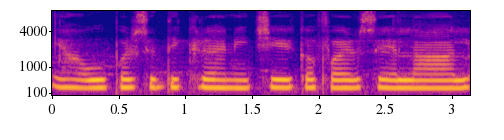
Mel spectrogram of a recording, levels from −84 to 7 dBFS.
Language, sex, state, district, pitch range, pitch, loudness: Hindi, female, Bihar, Vaishali, 235-245 Hz, 240 Hz, -12 LUFS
